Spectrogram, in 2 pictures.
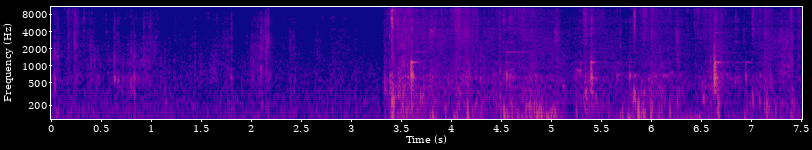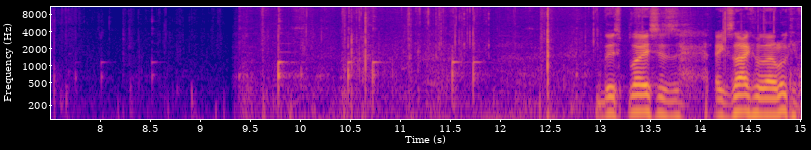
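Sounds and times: footsteps crunching on pine needles: 0.0 - 2.7, 3.4 - 15.0
metallic clinks of gear: 3.4 - 8.8.

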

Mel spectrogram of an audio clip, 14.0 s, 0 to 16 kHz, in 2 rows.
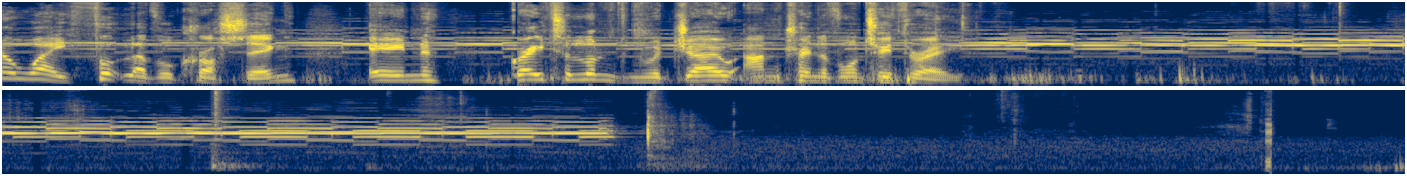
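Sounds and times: two-tone warning alarm: 0.0 - 10.4
barrier knock: 8.0 - 9.0.

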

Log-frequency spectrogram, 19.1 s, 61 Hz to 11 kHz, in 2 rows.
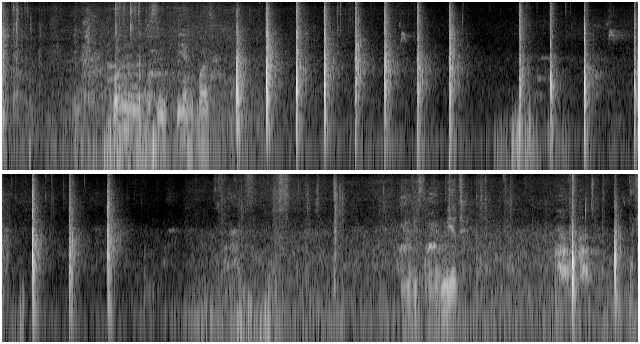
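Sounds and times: concrete crumbling: 0.0 - 0.5
hammer striking concrete: 3.5 - 7.0, 7.7 - 11.4, 18.0 - 19.0
faint shuffling: 12.2 - 18.0.

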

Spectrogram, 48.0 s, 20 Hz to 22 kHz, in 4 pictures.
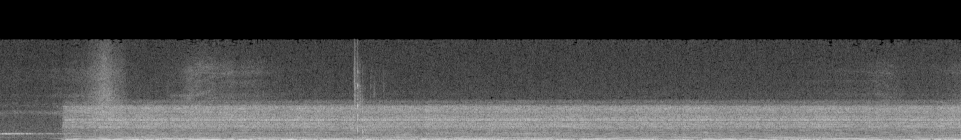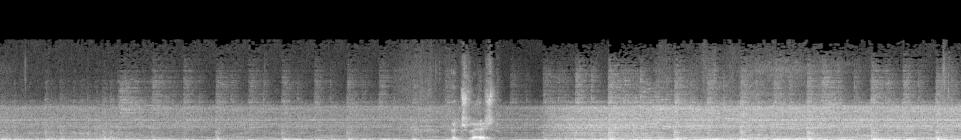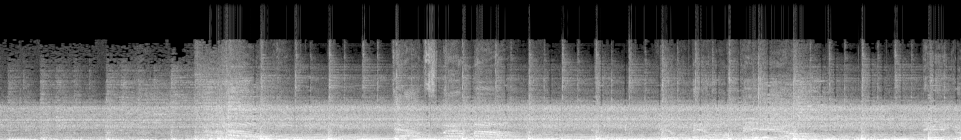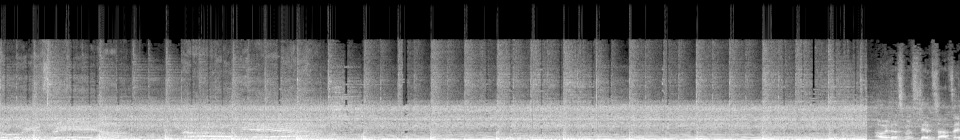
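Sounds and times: distorted electric guitar riff: 0.0 - 47.7
bass guitar: 0.8 - 48.0
driving drum hits: 18.4 - 47.0.

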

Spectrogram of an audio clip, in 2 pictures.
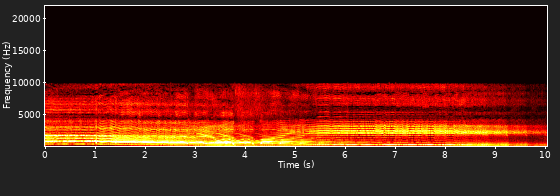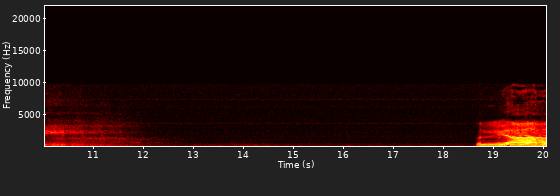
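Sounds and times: man reciting in melismatic chant: 0.0 - 11.9, 18.7 - 20.0.

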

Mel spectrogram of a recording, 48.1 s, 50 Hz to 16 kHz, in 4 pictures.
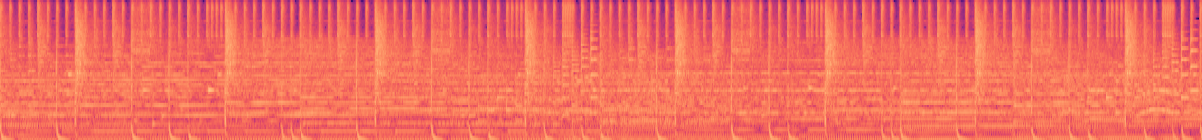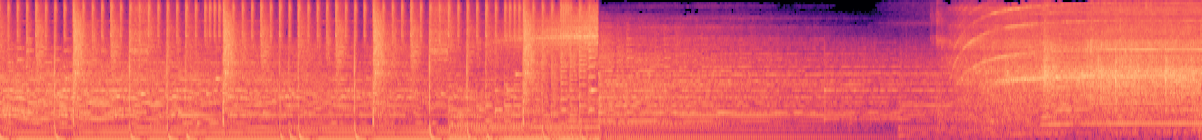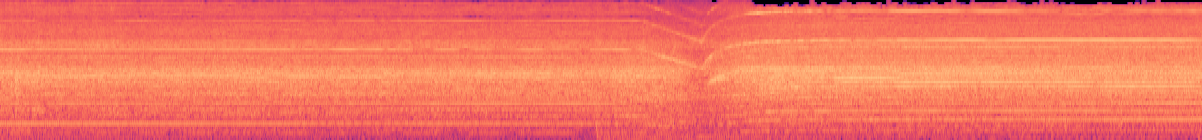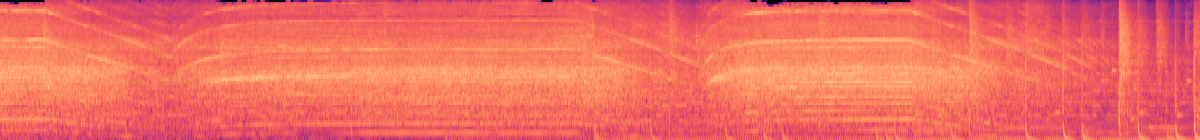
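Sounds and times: electric pump motor whining: 0.0 - 18.1, 21.4 - 48.0.

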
